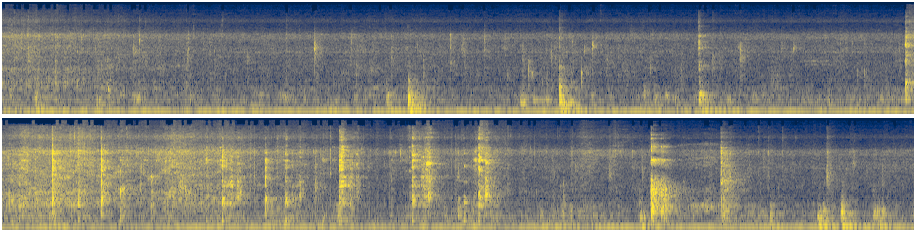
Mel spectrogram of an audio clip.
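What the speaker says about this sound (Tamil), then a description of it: "தாளிப்பு போட்டுடலாம். தாளிப்பு ஊற்றிடலாம்." Mustard seed tempering hisses and sizzles as it is poured into a simmering chicken bone curry, a sudden loud burst of frying followed by stirring with metal utensils clinking against the pot.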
